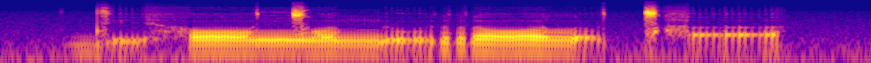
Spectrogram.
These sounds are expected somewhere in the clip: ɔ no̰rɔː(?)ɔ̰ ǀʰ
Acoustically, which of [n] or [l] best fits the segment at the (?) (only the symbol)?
l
